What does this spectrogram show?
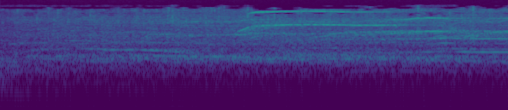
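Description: A crowd claps steadily and densely for a couple of seconds, a continuous wash of applause with cheering and shouting voices mixed in, holding at a fairly even loudness throughout.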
